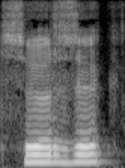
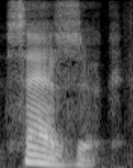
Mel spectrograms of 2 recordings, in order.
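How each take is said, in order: First: The first vowel is a rounded ö sound. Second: The first vowel is an unrounded e sound. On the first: "a hangsúlyos szótagban is, tehát szőrzők" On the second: "mondhatná azt is, hogy szerzők"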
